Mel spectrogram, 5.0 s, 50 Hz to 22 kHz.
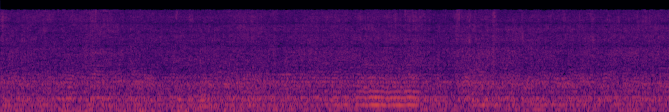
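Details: Bees collecting honey on 20 July 2020; a continuous hum of many wings, with one bee passing close near the middle and adding a brief, clearer pitched whine over the steady drone.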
